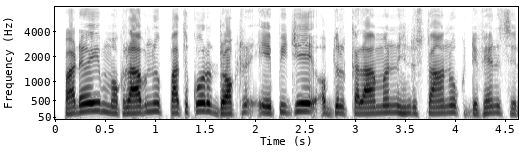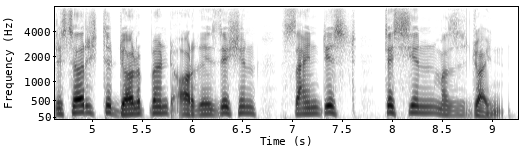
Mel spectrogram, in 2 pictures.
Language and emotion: Kashmiri, neutral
